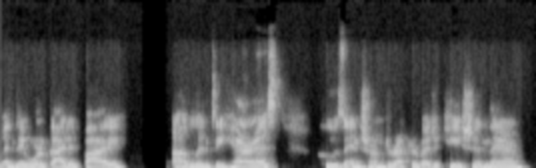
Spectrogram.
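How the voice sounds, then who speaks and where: This is a woman being interviewed as a cultural consultant and academic. She explains things conversationally but carefully. Her sentences are long, measured and articulate, full of detail. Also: medium pitch.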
